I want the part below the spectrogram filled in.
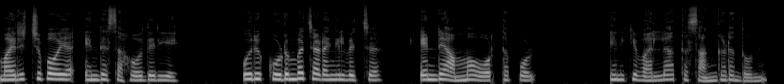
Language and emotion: Malayalam, sad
